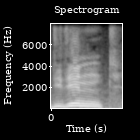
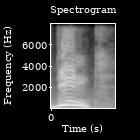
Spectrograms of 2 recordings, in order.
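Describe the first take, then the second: First: An extra vowel sounds before the n. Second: The d runs straight into the n. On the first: The speaker calls it wrong. "অনেকেই ডিডেন্ট বলার চেষ্টা করেন, উচ্চারণটা ঠিক হয় না।" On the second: The speaker calls it right. "বলেন ডিডন্ট"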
